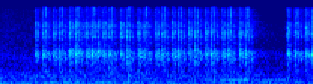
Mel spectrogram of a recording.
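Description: Press photographers' camera shutters clicking in rapid, overlapping bursts, faint.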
